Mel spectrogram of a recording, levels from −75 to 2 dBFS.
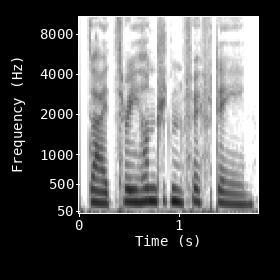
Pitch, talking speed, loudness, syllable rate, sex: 195 Hz, 135 wpm, -15 LUFS, 4.3 syllables/s, female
